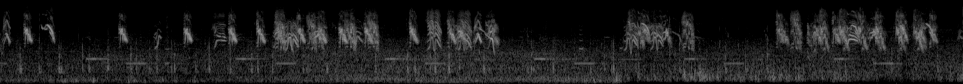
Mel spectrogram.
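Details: Group of sparrows coming to a post for food at a Tenmangu shrine on 20 February 2023, chirping in dense, excited bursts separated by a brief lull, with faint soft tonal beeps beneath.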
